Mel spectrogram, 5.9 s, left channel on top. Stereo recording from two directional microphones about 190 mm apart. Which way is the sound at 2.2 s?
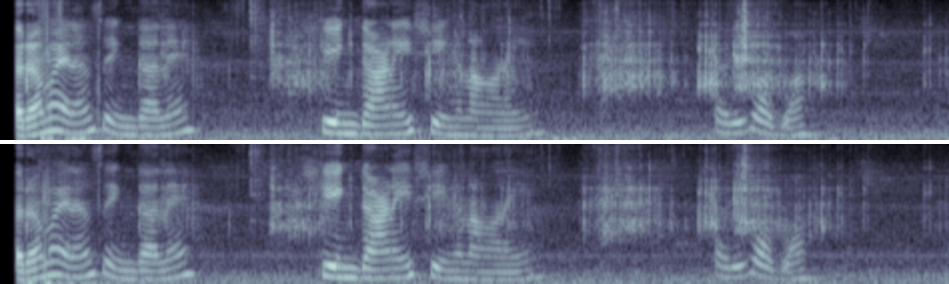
5° right (ahead or behind).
